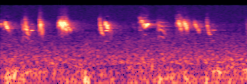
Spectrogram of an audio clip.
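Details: Eurasian tree sparrow singing in a maple tree at an elementary school, giving short, bright chirps about twice a second in an uneven, chattering run, with faint low background hum.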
